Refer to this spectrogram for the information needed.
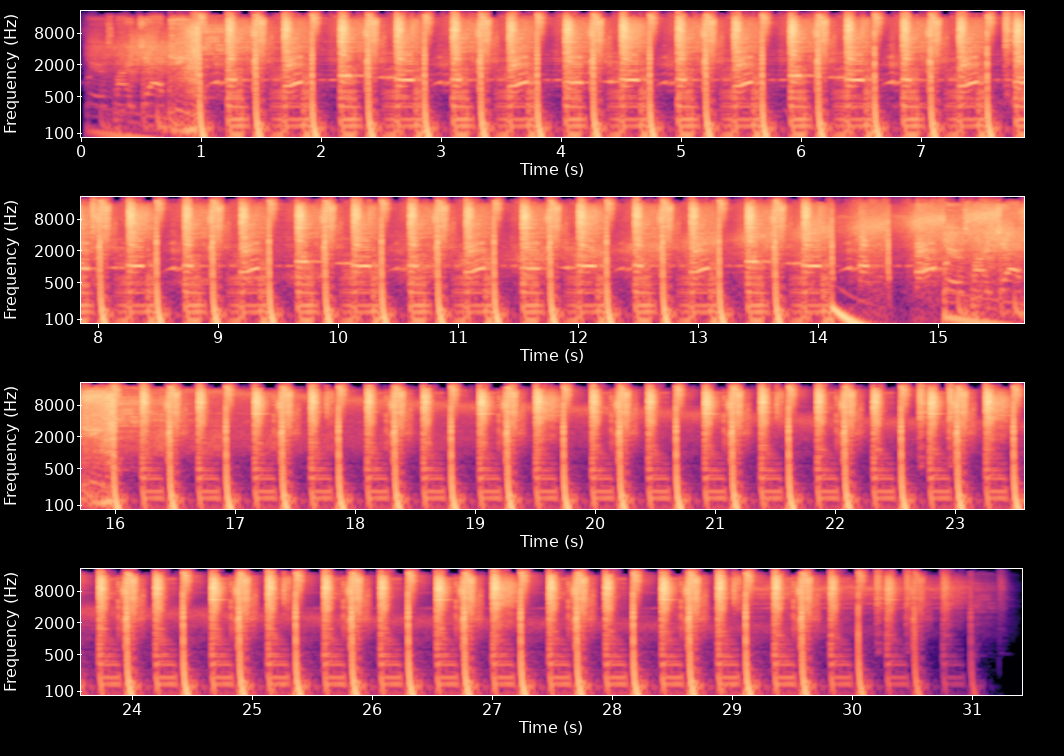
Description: Ремикс
клубные # ритмичные # без слов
